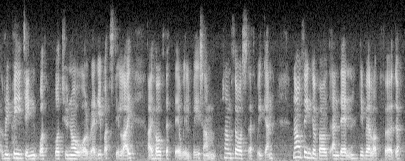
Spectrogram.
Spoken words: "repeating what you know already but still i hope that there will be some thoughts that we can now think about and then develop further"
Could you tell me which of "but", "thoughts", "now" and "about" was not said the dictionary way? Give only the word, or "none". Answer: none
